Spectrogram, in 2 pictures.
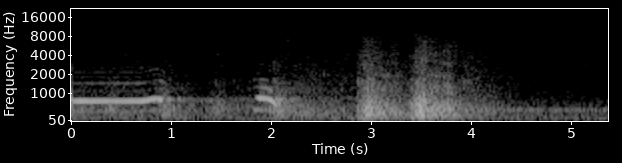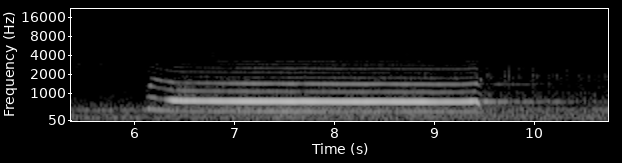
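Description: Parade drill commands shouted as long drawn-out calls held on one steady pitch. The first ends about a second in and is followed by a short sharp executive word. About a second later come two loud crashes of the cadets' rifle and boot drill movement. Past the middle, another drawn-out command call holds for about three seconds before breaking off.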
